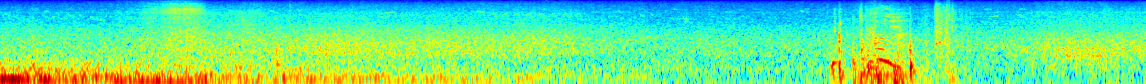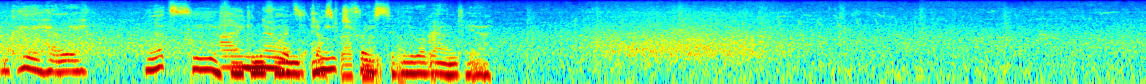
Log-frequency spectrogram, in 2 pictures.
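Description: Gentle waves lap against a sandy shore.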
